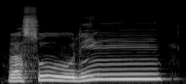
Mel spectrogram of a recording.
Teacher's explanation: Иннаху лакаулу расу, долгота в размере двух огласовок даммы. Расулин, здесь у нас ихфа, мягкая ихфа в размере двух огласовок.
